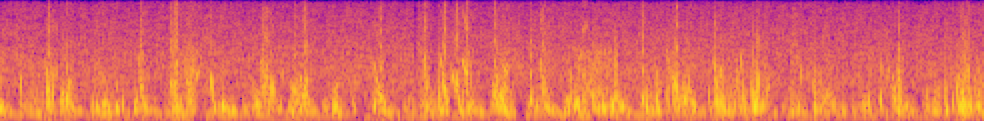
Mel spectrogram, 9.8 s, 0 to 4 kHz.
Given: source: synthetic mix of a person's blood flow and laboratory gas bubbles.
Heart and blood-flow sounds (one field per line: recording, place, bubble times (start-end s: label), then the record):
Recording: Doppler ultrasound of blood flow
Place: precordium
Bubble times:
0.00-0.06 s: bubbles
0.18-0.24 s: bubbles
0.38-0.76 s: bubbles
0.90-1.27 s: bubbles
1.34-1.50 s: bubbles
1.67-2.02 s: bubbles
2.06-2.17 s: bubbles
2.58-3.12 s: bubbles
3.34-3.42 s: bubbles
3.51-3.58 s: bubbles
3.72-3.87 s: bubbles
4.22-4.32 s: bubbles
4.35-4.74 s: bubbles
4.92-5.15 s: bubbles
5.27-5.50 s: bubbles
5.62-6.31 s: bubbles
6.40-6.96 s: bubbles
7.07-7.72 s: bubbles
7.98-8.05 s: bubbles
8.09-8.31 s: bubbles
8.66-8.73 s: bubbles
8.78-9.05 s: bubbles
9.24-9.32 s: bubbles
9.35-9.85 s: bubbles
From the record:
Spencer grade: 3 (all of the cardiac periods contain showers or single bubble signals, but not dominating or overriding the cardiac motion signals)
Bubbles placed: anywhere in the cardiac cycle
